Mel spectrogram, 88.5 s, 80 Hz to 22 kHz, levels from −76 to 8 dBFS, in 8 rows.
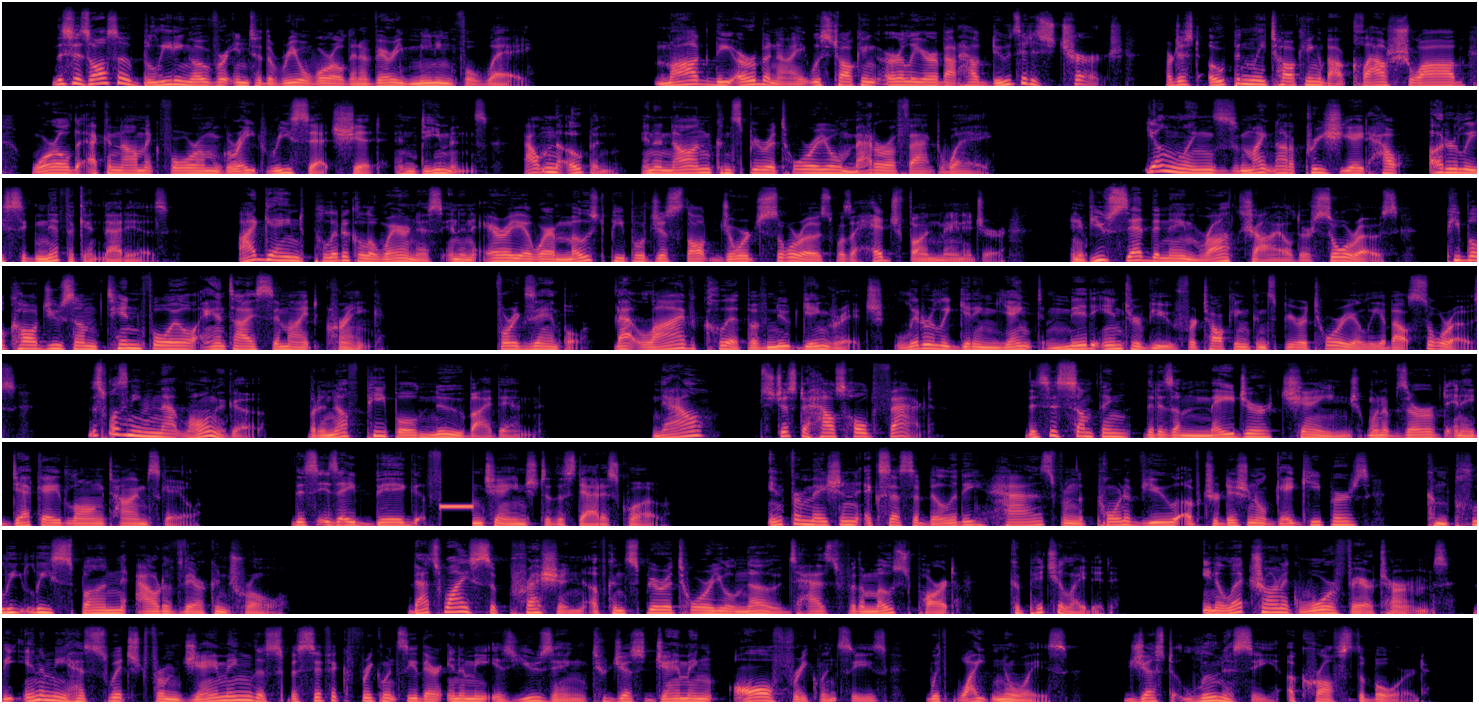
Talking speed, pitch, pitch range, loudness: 145 wpm, 130 Hz, 110-150 Hz, -20 LUFS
